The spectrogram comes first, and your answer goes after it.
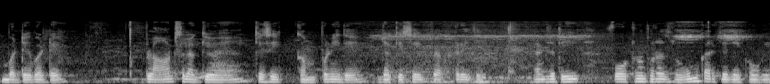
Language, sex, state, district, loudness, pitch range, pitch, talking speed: Punjabi, male, Punjab, Pathankot, -16 LUFS, 110-125 Hz, 115 Hz, 170 wpm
